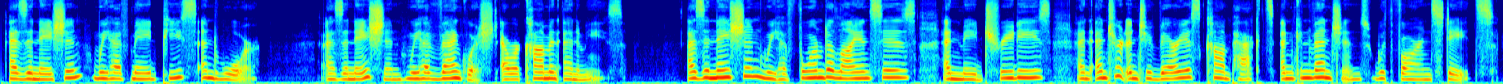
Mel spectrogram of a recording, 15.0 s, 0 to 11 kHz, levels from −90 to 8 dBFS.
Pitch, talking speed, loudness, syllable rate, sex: 235 Hz, 150 wpm, -17 LUFS, 4.7 syllables/s, female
